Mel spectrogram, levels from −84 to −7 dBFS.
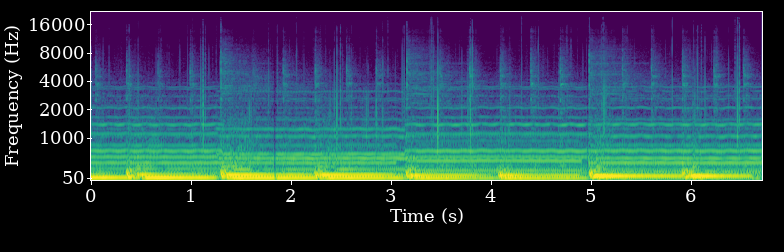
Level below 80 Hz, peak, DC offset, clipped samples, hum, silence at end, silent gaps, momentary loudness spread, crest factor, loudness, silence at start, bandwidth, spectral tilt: -14 dBFS; -4 dBFS; under 0.1%; under 0.1%; none; 0 s; none; 6 LU; 8 dB; -13 LUFS; 0 s; 6.8 kHz; -9 dB/octave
